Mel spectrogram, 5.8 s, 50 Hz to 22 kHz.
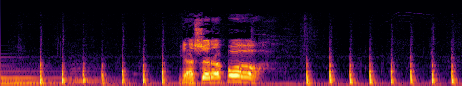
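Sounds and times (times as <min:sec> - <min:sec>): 
knocking on a bedroom door: 0:00.5 - 0:02.2, 0:03.8 - 0:05.7
speech: 0:02.3 - 0:03.4.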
